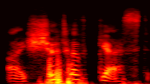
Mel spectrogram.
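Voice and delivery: slow, loud character line; slow, smiling storybook read; Mister Clever. A narrator's reading. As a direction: draw it out knowingly. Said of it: "smiled Mister Clever".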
